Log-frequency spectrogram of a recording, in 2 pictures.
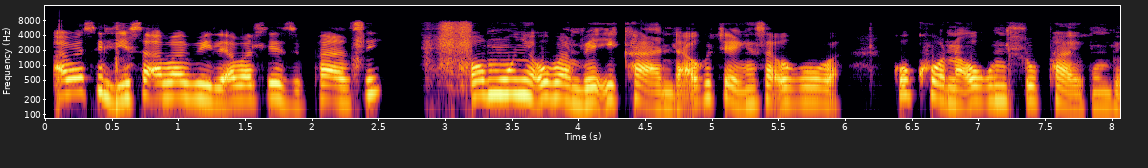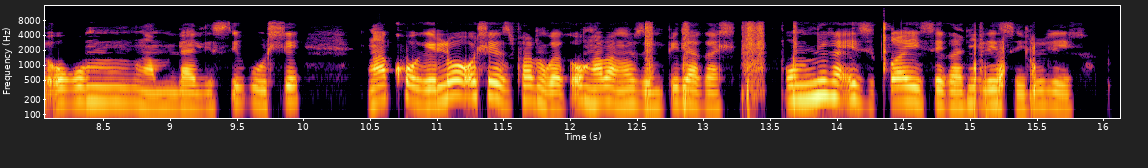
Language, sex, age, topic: North Ndebele, male, 18-24, health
